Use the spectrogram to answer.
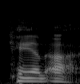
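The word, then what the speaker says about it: CANI: a and i and if you pronounce it it's can i c-a-n-i it stands for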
